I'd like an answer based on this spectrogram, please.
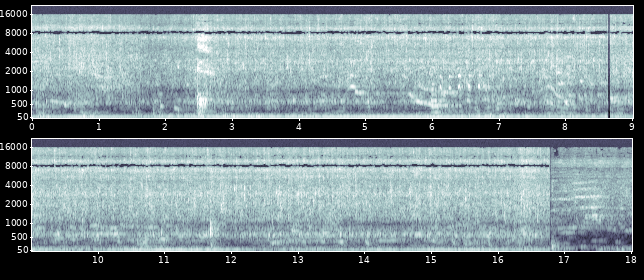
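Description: Water trickling and running steadily, as from a small stream. It stops suddenly about a second before the end.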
